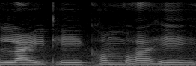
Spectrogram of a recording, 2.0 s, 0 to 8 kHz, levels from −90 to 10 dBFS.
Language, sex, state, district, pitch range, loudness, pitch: Chhattisgarhi, female, Chhattisgarh, Bilaspur, 220-235 Hz, -39 LUFS, 230 Hz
